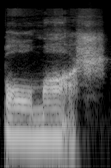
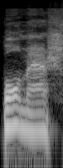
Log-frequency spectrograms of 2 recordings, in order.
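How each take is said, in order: First: The last syllable has an 'ah' vowel, like 'gosh'. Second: The last syllable has a flat 'a' vowel, like 'cash'. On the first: It sounds fancier than the plain spelling. The speaker calls it wrong. "It's got to be something like bull mosh" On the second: It is said just as it is spelled. The speaker calls it right. "just bull mash the way it's spelled"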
